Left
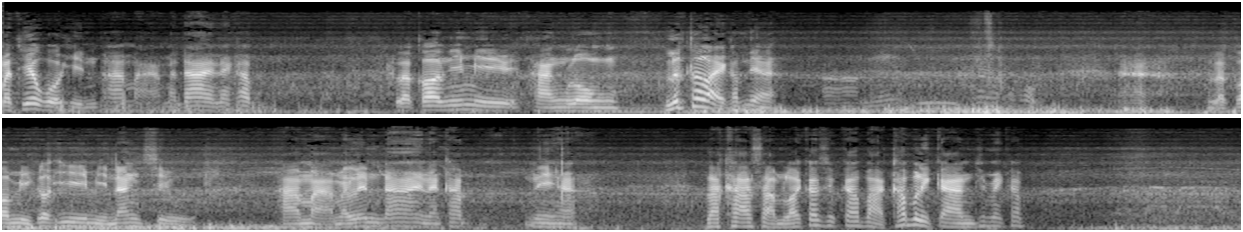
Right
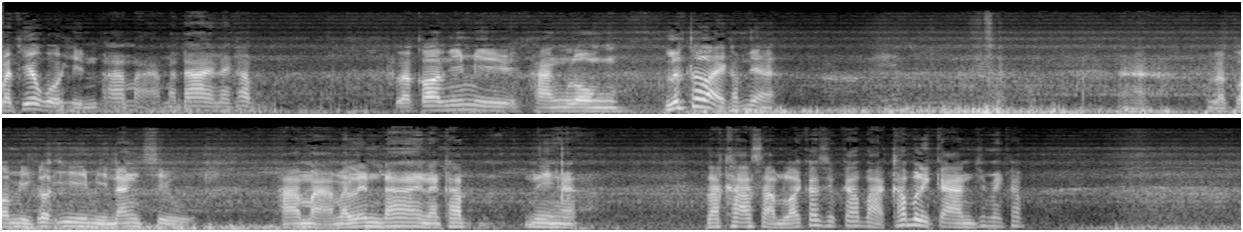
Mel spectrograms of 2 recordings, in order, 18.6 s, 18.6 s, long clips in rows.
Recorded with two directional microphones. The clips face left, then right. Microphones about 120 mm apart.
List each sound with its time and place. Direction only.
0.0 s speech: 10° right (ahead or behind)
2.9 s speech: 10° right (ahead or behind)
8.4 s speech: 15° right (ahead or behind)
9.6 s speech: 35° right (ahead or behind); by 12.7 s 50° right (ahead or behind)
13.2 s speech: 40° right (ahead or behind)
14.5 s speech: 25° right (ahead or behind)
